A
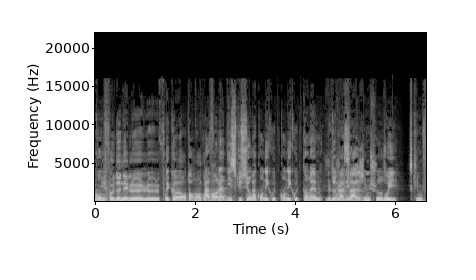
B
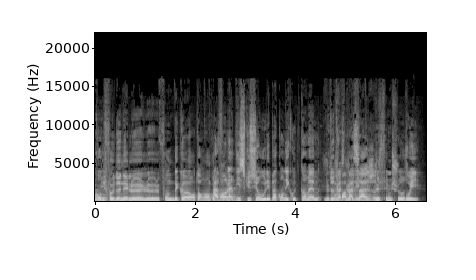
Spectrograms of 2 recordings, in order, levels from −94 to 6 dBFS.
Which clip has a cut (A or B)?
A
